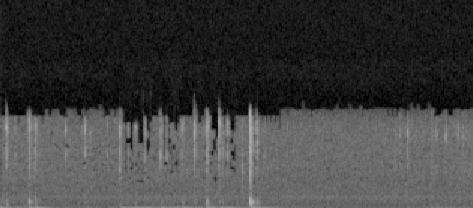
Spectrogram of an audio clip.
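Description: Keystrokes tapped on a computer keyboard in quick irregular bursts, light and close, over a low steady hum with no voices.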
